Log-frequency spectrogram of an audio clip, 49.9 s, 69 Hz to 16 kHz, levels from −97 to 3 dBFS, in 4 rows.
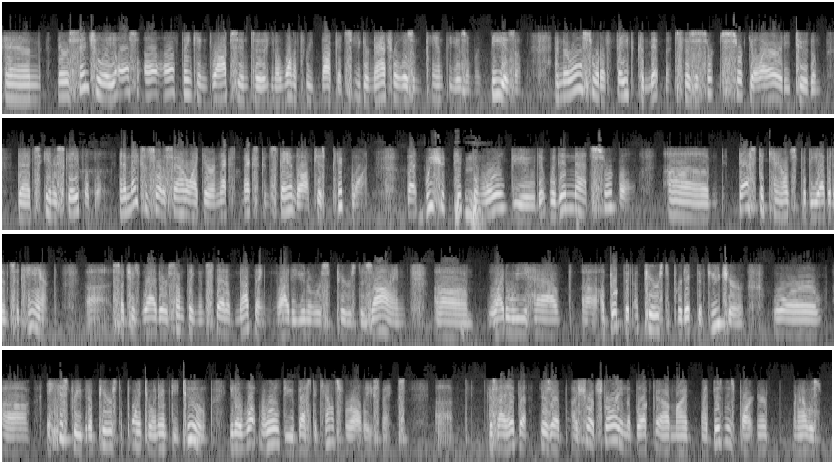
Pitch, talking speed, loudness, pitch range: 140 Hz, 170 wpm, -19 LUFS, 125-170 Hz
